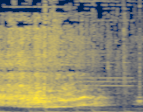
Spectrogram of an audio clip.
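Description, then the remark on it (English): A loud, sustained tire skid screeches for over a second, its high squeal wavering and sliding in pitch above a low engine rumble as a van swerves, driven by Tiger towards the docks. “Tiger is commandeering the van towards docks, the same dock that helped us in the past.”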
